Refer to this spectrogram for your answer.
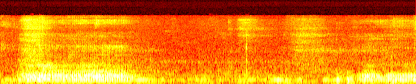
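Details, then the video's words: French Bulldogs Yaman and Enraku, deeply asleep indoors, snoring: a long rough low snore, a quiet pause, then another raspy snore begins near the end. "フレブル いびき"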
